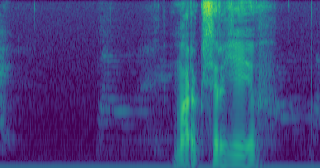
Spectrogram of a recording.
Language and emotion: Russian, neutral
